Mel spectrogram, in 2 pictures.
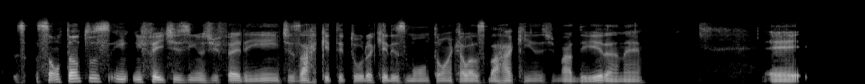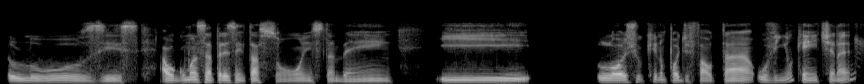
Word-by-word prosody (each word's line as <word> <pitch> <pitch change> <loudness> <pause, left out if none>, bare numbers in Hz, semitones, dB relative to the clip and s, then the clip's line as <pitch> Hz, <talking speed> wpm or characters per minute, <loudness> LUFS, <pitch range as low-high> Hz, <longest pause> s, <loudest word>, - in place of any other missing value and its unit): sã - - 0
são 120 - +3
tantos 140 +2 +3
en 120 -2 -4
enfeitezinhos 105 -2 0
diferentes, 95 -1 -2
a - - +5
arquitetura 95 -1 -3
que - - -2
eles 90 0 +1
montam 85 +1 -7
aquelas 85 -2 -1
barraquinhas 85 0 -4
de 85 - -15
madeira, 80 +1 -1
né. 80 0 -5 1.2
Eh, 80 -2 +2 0.8
luzes, 90 -3 +1 0.2
algumas 105 +4 +3
apresentações 90 -2 +2
também 80 +2 -4 0.4
e 100 -3 +2 0.6
lógico 100 +4 +4
que 120 - -4
não 105 - -5
pode - - -2
faltar 95 +1 +2
o 115 - -3
vinho 100 +1 -4
quente, 100 +1 +2
né. - - +1
90 Hz, 110 wpm, -26 LUFS, 85-100 Hz, 1.2 s, a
